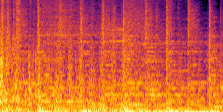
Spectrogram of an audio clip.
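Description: Driving soundtrack music with a heavy low end and a steady beat.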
